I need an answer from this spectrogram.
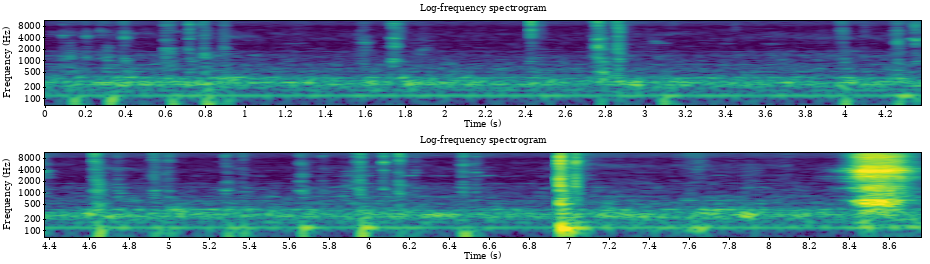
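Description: Someone types an email on a computer keyboard: many quick, irregular keystroke clicks, faint over a steady low hum, with a louder clatter near the end.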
